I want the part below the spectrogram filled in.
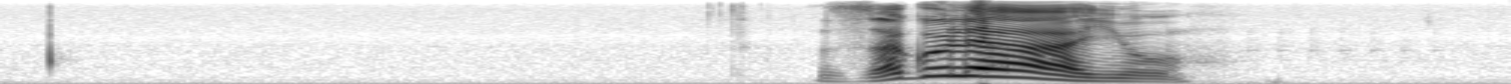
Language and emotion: Russian, positive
